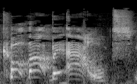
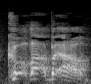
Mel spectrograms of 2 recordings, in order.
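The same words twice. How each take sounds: First: Drawn out slowly and higher; slow emphatic. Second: Said in the usual way. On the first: Real, not acted. Host tells co-host to cut the bit, slow and pointed. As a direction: spell out the instruction slowly. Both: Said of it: "You have my permission".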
